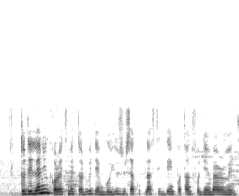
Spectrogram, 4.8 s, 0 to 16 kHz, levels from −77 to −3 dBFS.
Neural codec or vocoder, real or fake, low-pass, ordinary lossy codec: none; real; 7.2 kHz; none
